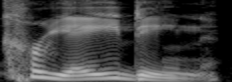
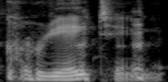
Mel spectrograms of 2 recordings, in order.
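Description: First: The t is said like a d. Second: The t is said as a clear t. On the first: The speaker calls it wrong. "they all pronounce their T's as D's" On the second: The speaker calls it right. "No, it's creating"

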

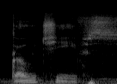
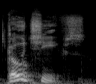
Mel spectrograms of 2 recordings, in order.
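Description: First: It is said flatly, without energy. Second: It is said with more energy.

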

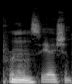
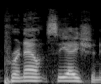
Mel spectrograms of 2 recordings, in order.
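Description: First: The second syllable sounds like 'nun'. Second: The second syllable sounds like 'noun'. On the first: The speaker calls it right. "It's actually pronunciation" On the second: The speaker calls it wrong. "So you hear lots of people saying pronunciation. It's not correct"

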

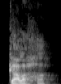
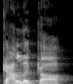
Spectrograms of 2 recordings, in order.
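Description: First: The surname is given an Irish pronunciation. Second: The surname is given an anglicized pronunciation. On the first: The speaker calls it right. "that's how you say it" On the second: The speaker calls it wrong. "It's not Gallagher"

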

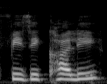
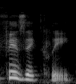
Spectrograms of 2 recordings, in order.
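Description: First: A vowel is said between the k and l. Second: No vowel is said between the k and l. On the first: The speaker calls it wrong. "پس فیزیکالی غلطه" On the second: The speaker calls it right. "باید بگیم فیزیکلی"

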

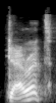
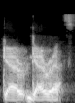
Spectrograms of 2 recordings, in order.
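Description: First: The name ends with a plain t sound. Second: The name ends with a th sound. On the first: The name is misheard by someone else. The speaker calls it wrong. "No, not Garrett" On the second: The name is said as it really is. The speaker calls it right.

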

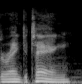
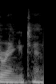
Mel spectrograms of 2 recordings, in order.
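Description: First: The word ends with an added 'g' sound. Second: The word ends with a plain 'n' sound. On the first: The speaker calls it wrong. "there's no G at the end. So people who pronounce it orangutan, stop it" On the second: The speaker calls it right. "I say orangutan"

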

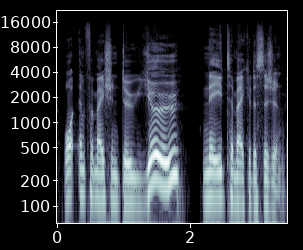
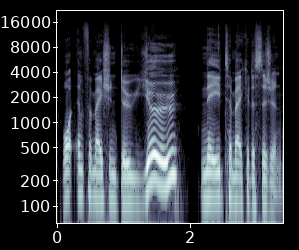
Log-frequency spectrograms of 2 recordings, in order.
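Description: First: One key word is given strong emphasis. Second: One key word is given strong emphasis.

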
